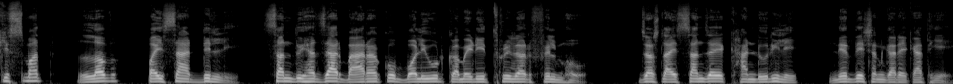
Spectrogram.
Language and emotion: Nepali, neutral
